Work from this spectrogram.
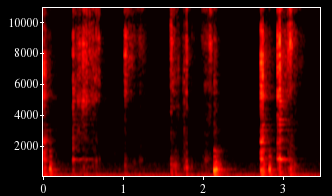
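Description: A bowl of flour is whisked by hand, giving a quick series of close scraping, clinking strokes in irregular bursts with brief pauses between them.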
